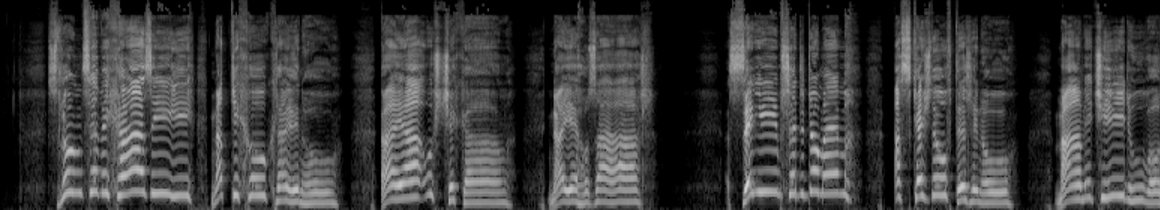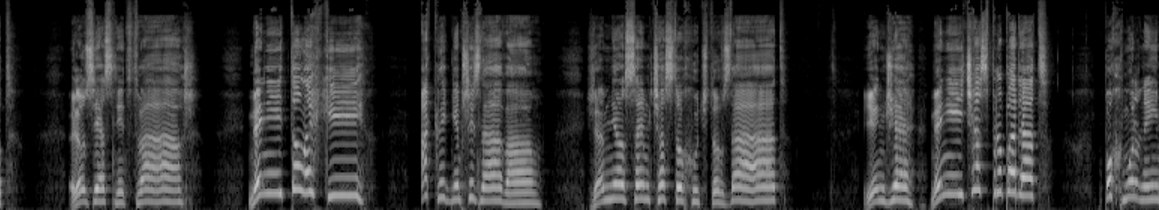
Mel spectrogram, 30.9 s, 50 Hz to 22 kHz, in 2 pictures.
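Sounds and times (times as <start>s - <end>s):
solo vocals recorded with AKG 440 microphone: 0.6s - 8.8s, 9.7s - 15.7s, 16.4s - 18.1s, 18.8s - 20.4s, 21.1s - 22.7s, 23.3s - 26.0s, 27.0s - 29.5s, 30.2s - 30.9s.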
